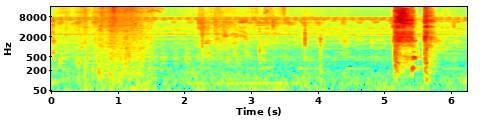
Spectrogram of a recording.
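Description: A man coughs twice in quick succession a little after five seconds in, the loudest sound here. Before that, a soft rustle of cloth and rope being handled.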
